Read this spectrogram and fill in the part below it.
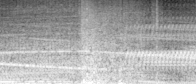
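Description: A car crashes into a wall with a loud bang.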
